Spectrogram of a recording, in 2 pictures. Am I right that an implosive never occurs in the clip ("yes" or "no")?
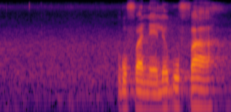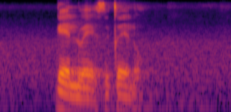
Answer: yes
